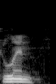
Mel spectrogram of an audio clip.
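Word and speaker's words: Linne: I don't know if you pronounce his last name. It's L-I-N-N-E. It's Lynn.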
